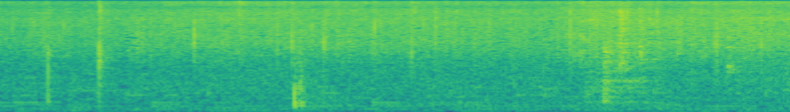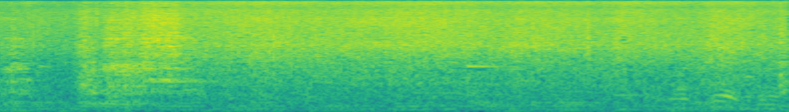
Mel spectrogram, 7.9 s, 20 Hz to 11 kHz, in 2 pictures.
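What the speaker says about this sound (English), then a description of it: "We're going to saute these up a little bit." Vegetables sautéing on a Blackstone 22-inch griddle make a steady frying sizzle that swells louder halfway through, with occasional spatula scrapes and taps over it.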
